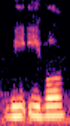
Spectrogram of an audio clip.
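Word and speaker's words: Wevil: cool name and it's it would be spelled w-e -v-i-l so it's we evil and then it just rhymes with navel so why not add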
